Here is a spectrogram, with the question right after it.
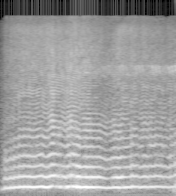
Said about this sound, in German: Ja, jetzt brummt es hier nochmal schön, aber das ist ziemlich ungefährlich, klingt nach einem dicken, fetten Brummer, aber um den geht's heute gar nicht.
